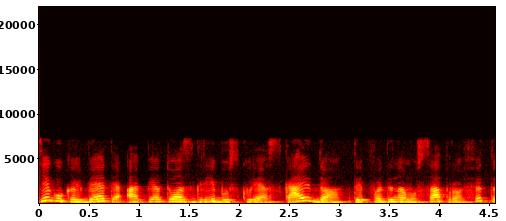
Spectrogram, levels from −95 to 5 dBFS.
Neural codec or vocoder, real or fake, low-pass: none; real; 7.2 kHz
